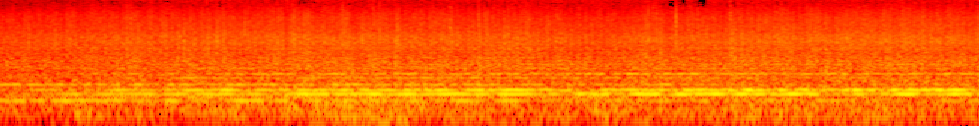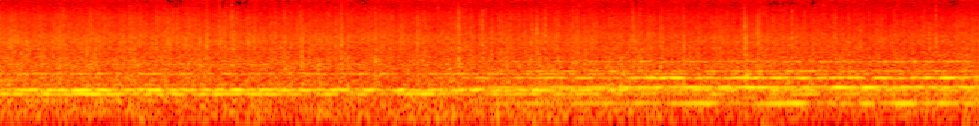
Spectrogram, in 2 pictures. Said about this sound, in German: Der Regen malt kleine Muster auf das Glas über dir, aber deine Augen wollen ihnen kaum noch folgen.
